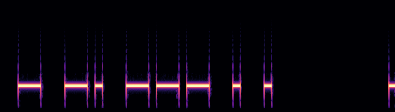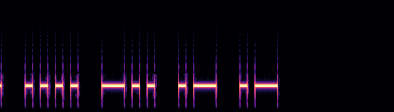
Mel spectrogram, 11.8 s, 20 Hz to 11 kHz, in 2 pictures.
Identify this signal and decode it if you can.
Morse code, heard as a keyed tone, about 10 wpm, 800 Hz. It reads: TNOEE EHDAA
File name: CW / DET / 1 3 1500C S C 10wpm 3335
